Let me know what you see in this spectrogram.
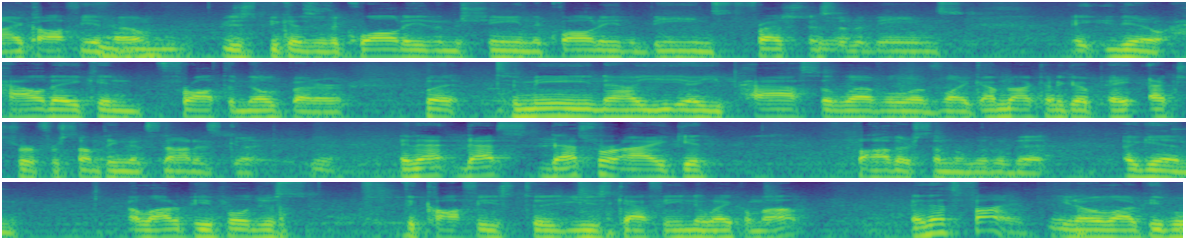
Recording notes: We sat down at the Brentwood Country Mart (which was fun but also potentially too busy for the audio; we live and we learn)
